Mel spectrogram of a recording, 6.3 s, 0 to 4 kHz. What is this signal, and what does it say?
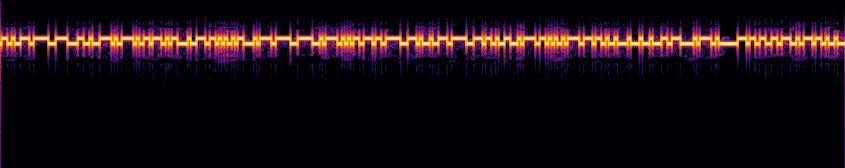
RTTY, about 45.45 baud. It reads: ATOP BARBETTES THAT WERE 17.3 IN
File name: fsk170 / USS-Massachusetts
